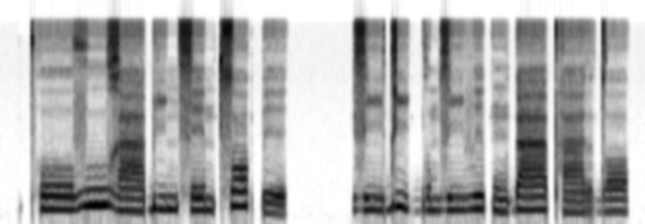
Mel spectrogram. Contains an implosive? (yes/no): yes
